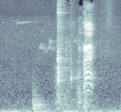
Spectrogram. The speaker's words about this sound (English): Come on around the back door. All right. It's a little stuck. Wait a second. I can reach around.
